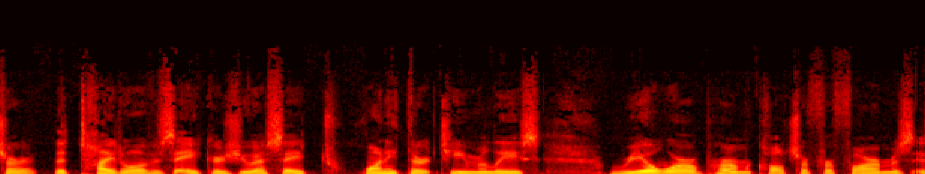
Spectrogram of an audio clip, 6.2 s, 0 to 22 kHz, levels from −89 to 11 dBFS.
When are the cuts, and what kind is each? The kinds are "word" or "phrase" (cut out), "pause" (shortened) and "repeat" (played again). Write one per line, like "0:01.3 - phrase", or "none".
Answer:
none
